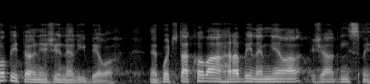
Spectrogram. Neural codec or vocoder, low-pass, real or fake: codec, 16 kHz, 4 kbps, FunCodec, trained on LibriTTS, 50 frames a second; 7.2 kHz; fake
